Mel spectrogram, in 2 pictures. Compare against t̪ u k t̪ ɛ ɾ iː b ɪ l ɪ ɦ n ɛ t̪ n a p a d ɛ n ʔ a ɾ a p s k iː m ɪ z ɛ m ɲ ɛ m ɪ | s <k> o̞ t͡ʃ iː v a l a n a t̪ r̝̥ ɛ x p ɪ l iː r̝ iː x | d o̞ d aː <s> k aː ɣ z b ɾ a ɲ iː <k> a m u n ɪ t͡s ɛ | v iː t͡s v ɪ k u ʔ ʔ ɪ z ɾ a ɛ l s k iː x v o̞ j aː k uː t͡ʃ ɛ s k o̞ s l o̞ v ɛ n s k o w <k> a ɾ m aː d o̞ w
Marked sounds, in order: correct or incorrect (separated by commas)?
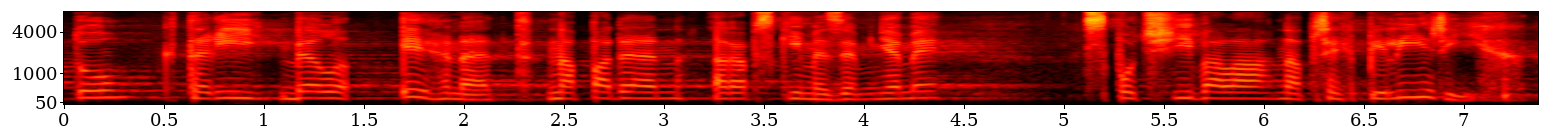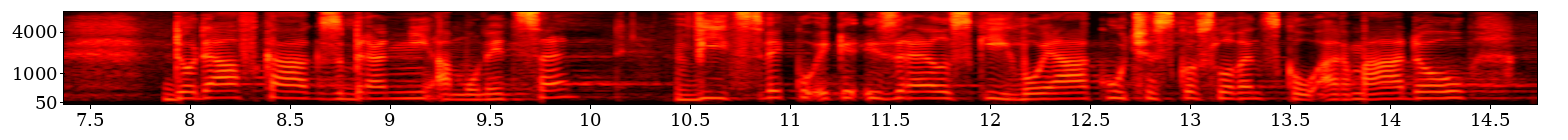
incorrect, incorrect, incorrect, incorrect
